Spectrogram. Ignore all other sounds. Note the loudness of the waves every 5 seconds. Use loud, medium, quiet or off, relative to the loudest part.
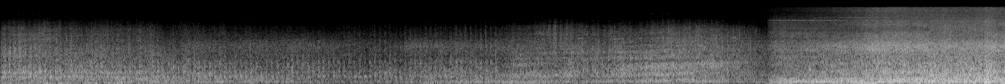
quiet, loud.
